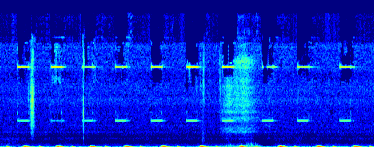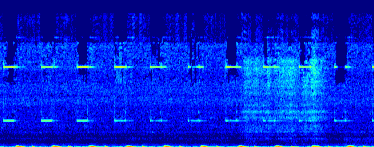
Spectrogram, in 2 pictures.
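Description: Steady, regular low heart thumps with a faint background hum and a brief rustle; normal heart sounds.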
